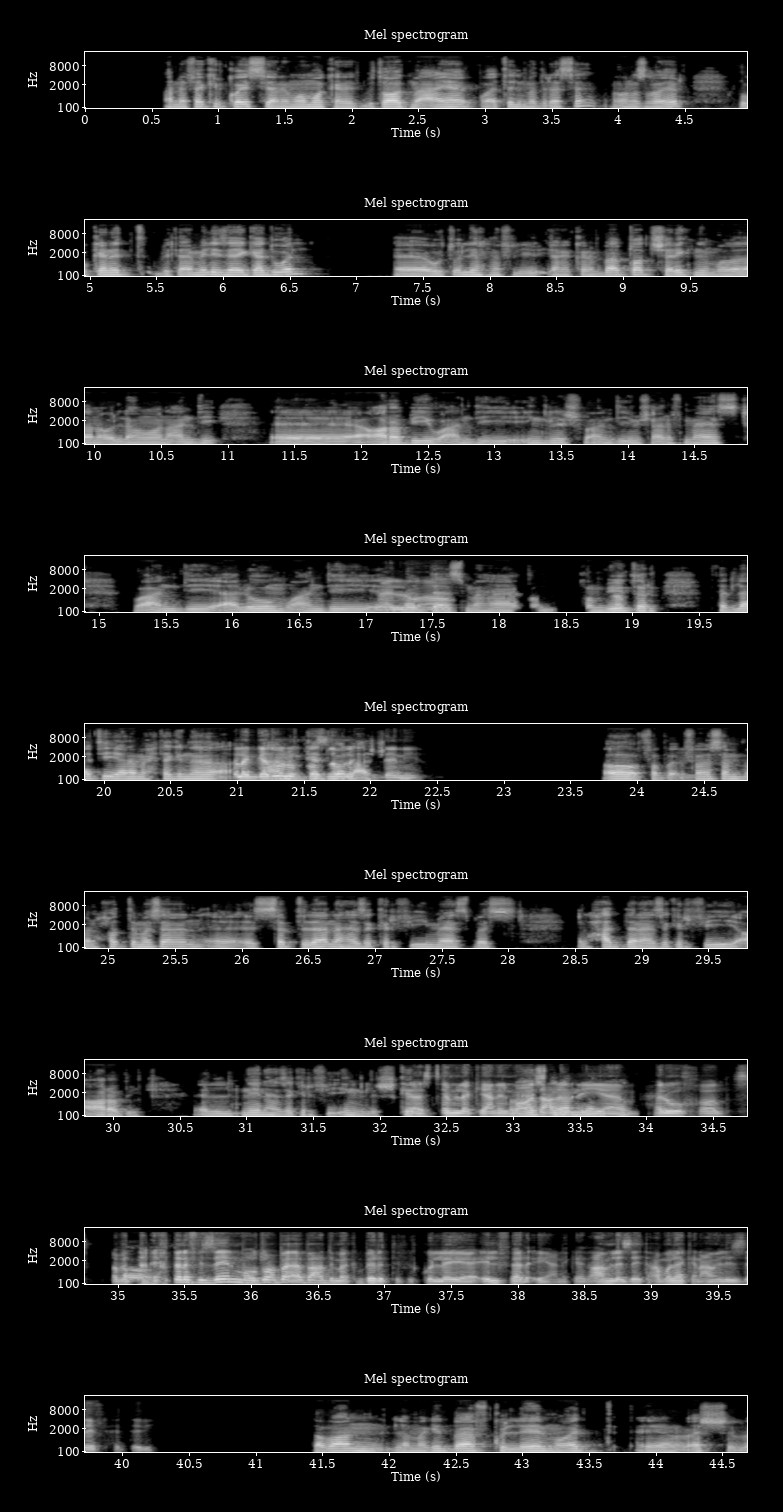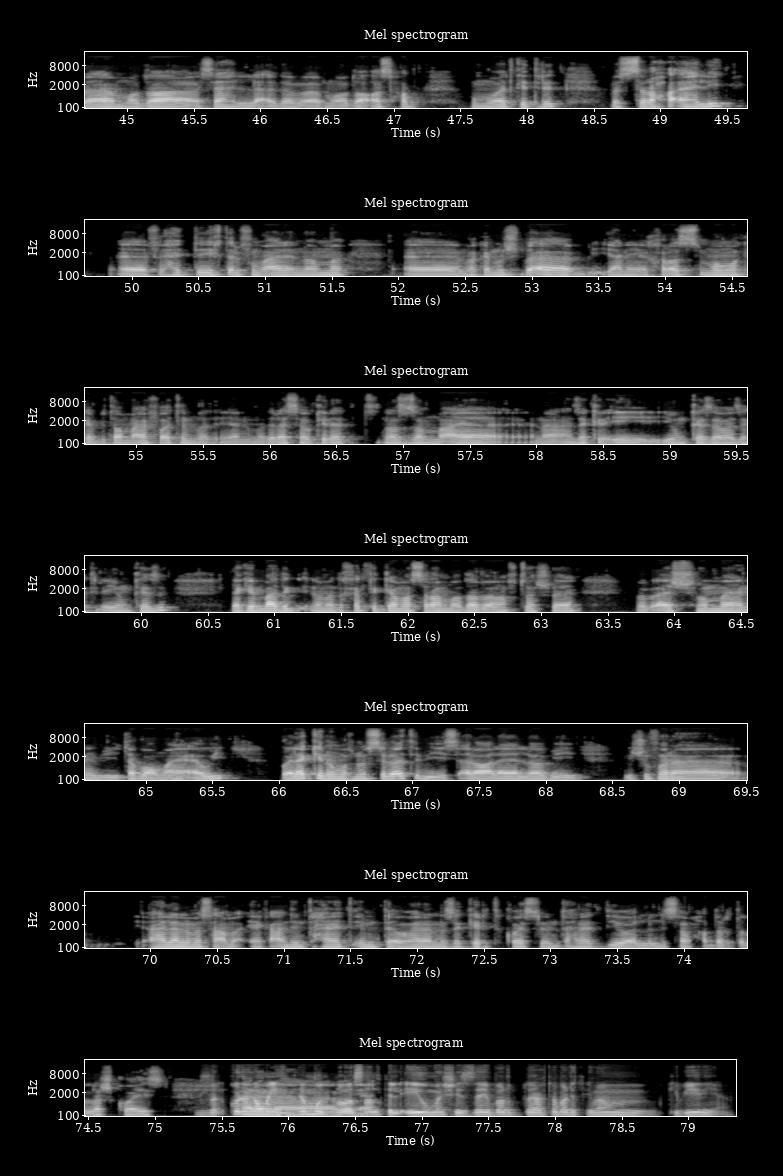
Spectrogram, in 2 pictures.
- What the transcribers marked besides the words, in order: in English: "English"; in English: "math"; unintelligible speech; in English: "math"; in English: "English"; unintelligible speech; other background noise
- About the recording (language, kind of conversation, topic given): Arabic, podcast, إزاي بتنظّم وقت مذاكرتك بفاعلية؟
